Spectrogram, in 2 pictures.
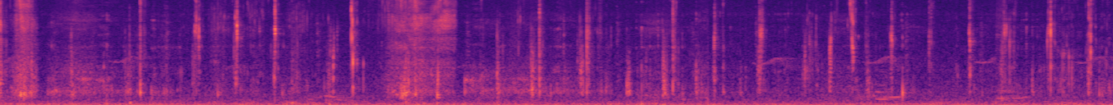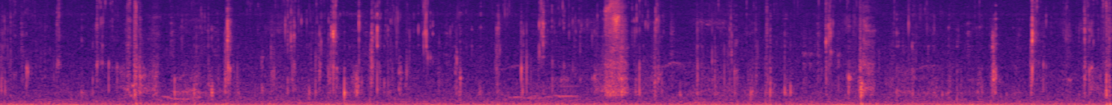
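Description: Close-miked mouth sounds of a person eating rice and fish curry by hand: steady chewing with many wet clicks and smacks, and a few louder, longer smacks among them.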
